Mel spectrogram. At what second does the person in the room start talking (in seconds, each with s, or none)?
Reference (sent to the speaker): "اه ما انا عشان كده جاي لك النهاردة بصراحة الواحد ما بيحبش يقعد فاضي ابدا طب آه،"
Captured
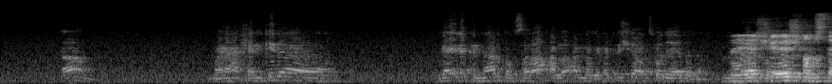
7.2 s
